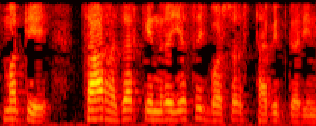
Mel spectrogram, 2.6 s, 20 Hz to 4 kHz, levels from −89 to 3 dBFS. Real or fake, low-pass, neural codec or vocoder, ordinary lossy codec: real; 3.6 kHz; none; none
